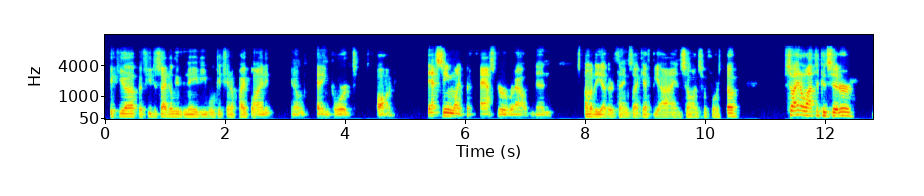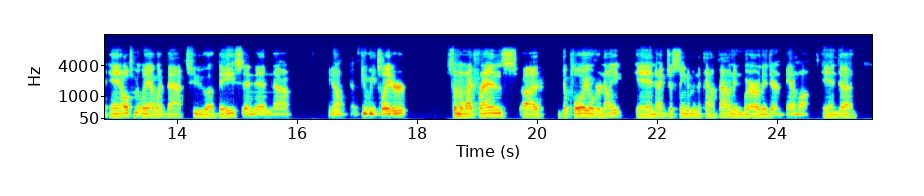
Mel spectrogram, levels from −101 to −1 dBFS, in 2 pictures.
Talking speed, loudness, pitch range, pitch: 215 wpm, -26 LUFS, 105-125 Hz, 110 Hz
